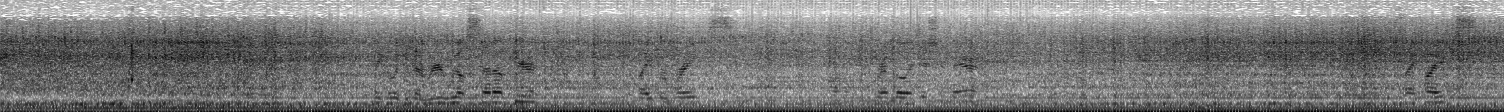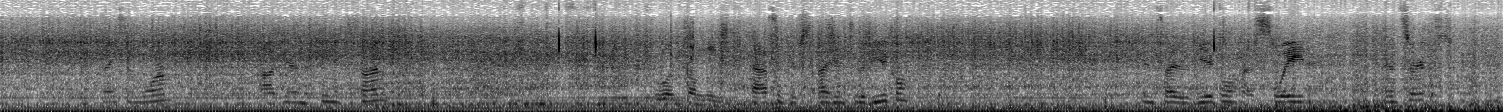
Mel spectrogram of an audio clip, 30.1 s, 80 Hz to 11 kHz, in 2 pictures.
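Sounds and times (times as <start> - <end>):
car engine idling: 0.0 - 30.0.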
